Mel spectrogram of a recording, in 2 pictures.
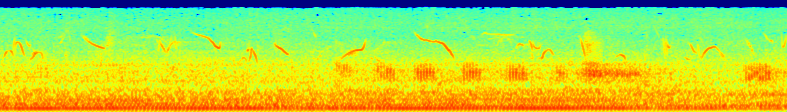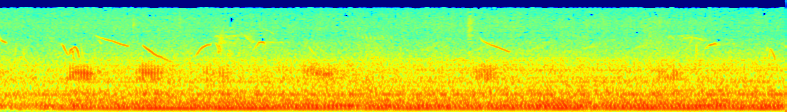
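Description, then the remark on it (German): A motorboat on a boat expedition, piloted by local scouts through narrow reed channels, drones steadily at a low pitch throughout, with ducks quacking and birds chirping repeatedly over the hum. “Mit ortskundigen Scouts, die zwischen Myriaden Stechmücken navigieren. Die Loten in Motorbooten.”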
